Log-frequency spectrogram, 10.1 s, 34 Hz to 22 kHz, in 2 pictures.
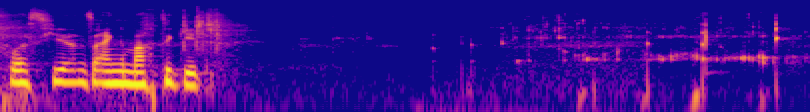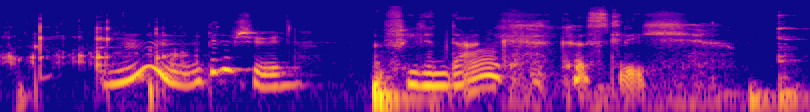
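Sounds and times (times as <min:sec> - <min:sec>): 
speech: 0:00.1 - 0:01.6, 0:05.8 - 0:09.6
wine poured from a bottle into a glass: 0:02.0 - 0:06.8.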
